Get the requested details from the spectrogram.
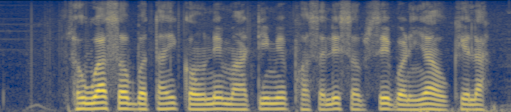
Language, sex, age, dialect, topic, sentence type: Bhojpuri, female, 18-24, Western, agriculture, question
